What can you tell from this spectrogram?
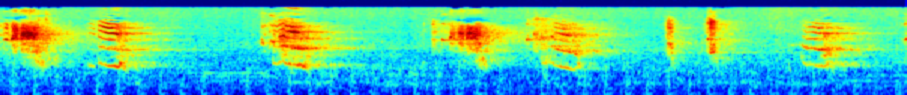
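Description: Long-tailed macaques giving a string of short, high alarm screams, about six, each falling in pitch, at a python close by.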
